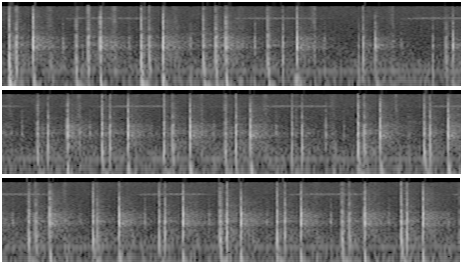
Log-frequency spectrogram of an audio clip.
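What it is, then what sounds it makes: Cardboard box tapped with fingertips. A small, hollow, white-and-purple printed cardboard medicine box is tapped rapidly on its faces with the fingertips. The result is a fast, uneven stream of short, dry, hollow taps with soft low thumps and almost no ring, over a faint steady low hum.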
